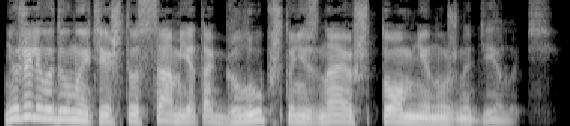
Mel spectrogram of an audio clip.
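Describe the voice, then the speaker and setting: A moody, irritable painter who snaps and groans in a storybook reading, as a male narrator plays him. His speech is exasperated and tense, with wide swings in pitch. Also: big pitch swings, measured pace. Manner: exasperated, through clenched teeth.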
